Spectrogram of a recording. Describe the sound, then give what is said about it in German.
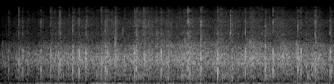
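Sustained applause from a theatre audience at the end of the premiere of Der Drache at the Deutsches Staatstheater Temeswar, a dense steady wash of many hands clapping with scattered sharper claps standing out, fairly loud and continuous throughout with no voices. “Gefühle, Emotionen, begeisterten, aber auch ergriffenen Applaus gab es am Ende der Premiere von Der Drache am Deutschen Staatstheater Temeswar.”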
